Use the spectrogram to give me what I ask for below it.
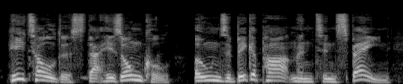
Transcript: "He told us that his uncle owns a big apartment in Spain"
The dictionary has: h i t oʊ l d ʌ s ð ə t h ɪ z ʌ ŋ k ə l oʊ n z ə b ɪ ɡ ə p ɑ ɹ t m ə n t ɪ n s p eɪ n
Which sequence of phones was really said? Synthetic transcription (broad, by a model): h i t oʊ l d ʌ s ð ə t h ɪ z ʌ ŋ k ə l oʊ n z ə b ɪ ɡ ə p ɑ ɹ t m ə n t ɪ n s p eɪ n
